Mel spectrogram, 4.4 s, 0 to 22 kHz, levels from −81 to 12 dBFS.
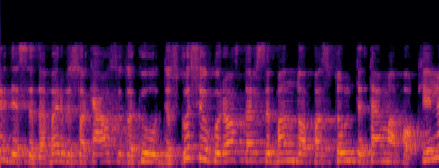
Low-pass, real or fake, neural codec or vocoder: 7.2 kHz; real; none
